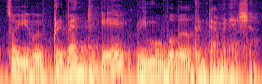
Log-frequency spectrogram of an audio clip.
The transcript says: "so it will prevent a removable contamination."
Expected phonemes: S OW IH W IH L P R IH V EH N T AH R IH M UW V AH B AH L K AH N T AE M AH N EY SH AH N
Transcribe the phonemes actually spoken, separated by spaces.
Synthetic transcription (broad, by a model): S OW IH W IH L P R IH V EH N T AH R IH M UW V AH B AH L K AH N T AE M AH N EY SH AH N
